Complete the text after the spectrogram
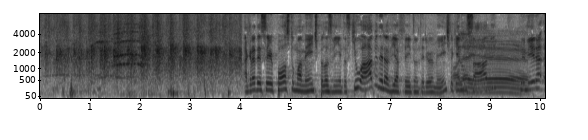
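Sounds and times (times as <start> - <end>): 
faint high whistles and cheers: 0.0 - 3.0
crowd applause: 0.0 - 4.1
speech: 4.1 - 10.1
laughter: 9.1 - 10.1.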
